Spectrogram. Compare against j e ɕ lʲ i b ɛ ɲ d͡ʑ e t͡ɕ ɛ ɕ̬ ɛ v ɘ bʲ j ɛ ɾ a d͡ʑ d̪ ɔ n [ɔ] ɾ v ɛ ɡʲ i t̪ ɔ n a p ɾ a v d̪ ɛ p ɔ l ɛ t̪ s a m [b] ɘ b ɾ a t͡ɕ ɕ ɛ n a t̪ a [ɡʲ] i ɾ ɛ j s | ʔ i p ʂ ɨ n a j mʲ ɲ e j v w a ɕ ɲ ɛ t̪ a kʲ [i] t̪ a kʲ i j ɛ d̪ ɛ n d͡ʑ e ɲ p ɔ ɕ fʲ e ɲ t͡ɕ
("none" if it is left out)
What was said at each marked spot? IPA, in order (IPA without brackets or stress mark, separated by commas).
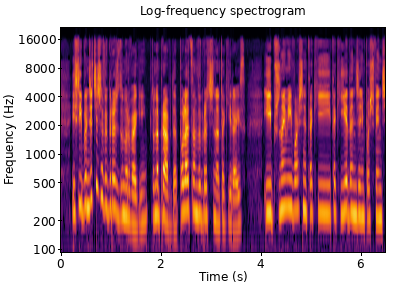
ɔ, v, kʲ, i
